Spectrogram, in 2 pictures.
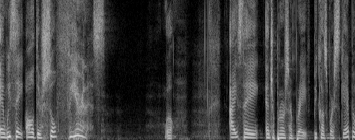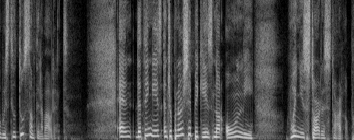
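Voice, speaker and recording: A woman with a Puerto Rican accent speaks at a moderate pace with very wide pitch swings, in a dry, close sound with no echo. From Puerto Rico. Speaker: startup founder and CEO. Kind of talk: conference pitch talk.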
